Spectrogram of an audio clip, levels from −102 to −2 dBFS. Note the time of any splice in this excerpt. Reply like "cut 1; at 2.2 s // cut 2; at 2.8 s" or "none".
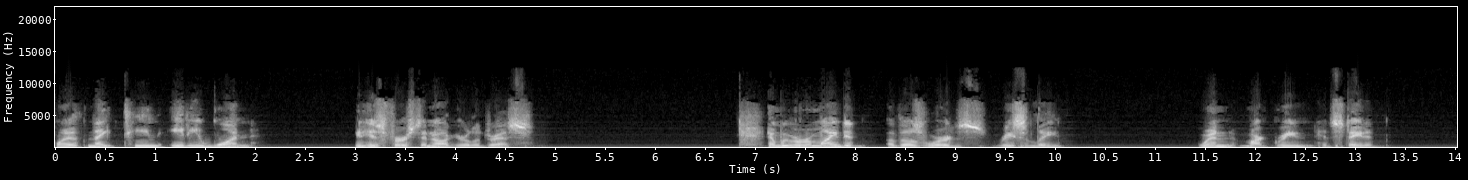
none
